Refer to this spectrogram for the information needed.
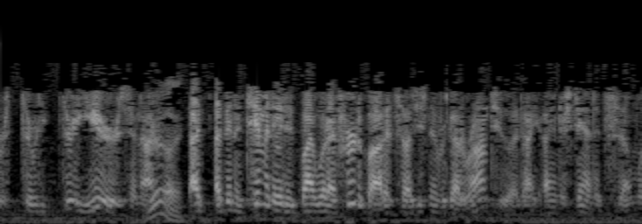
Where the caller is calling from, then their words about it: Topanga, California, United States; Topanga, California.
